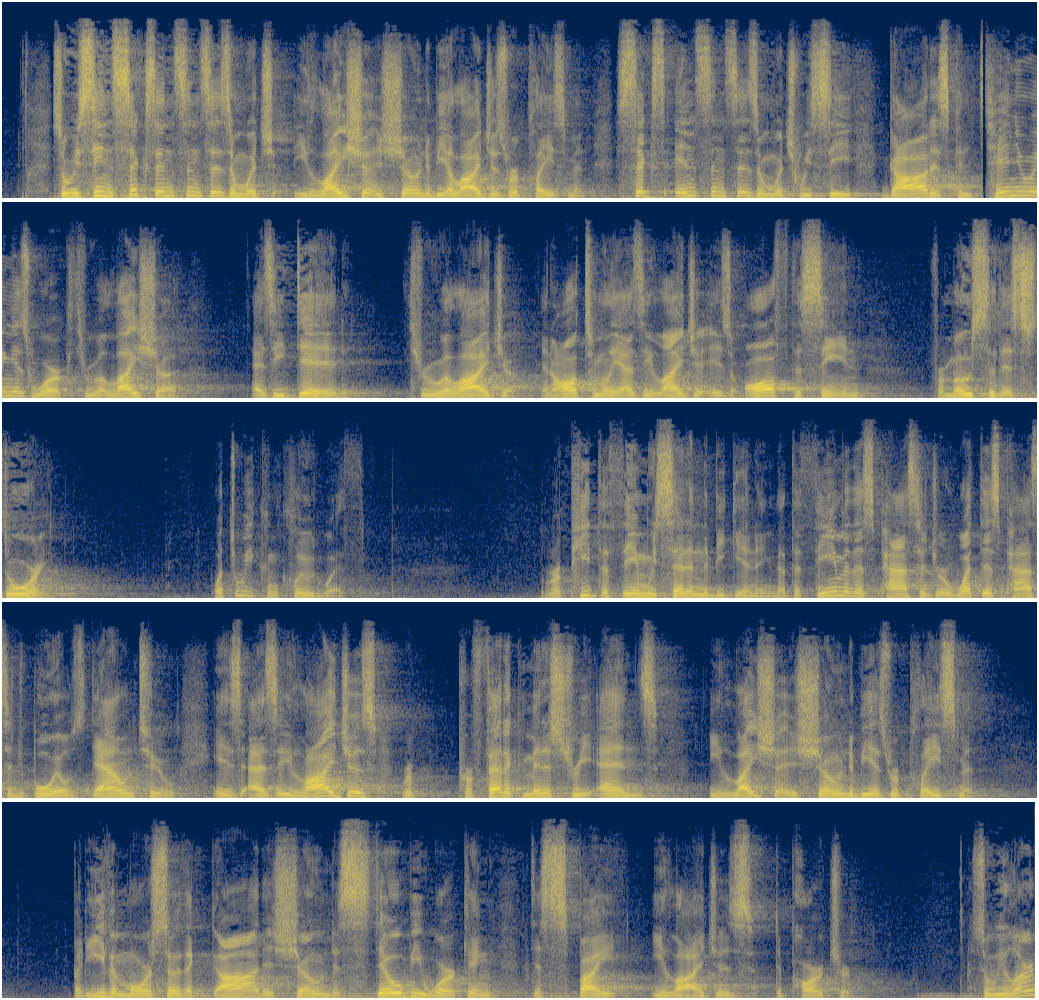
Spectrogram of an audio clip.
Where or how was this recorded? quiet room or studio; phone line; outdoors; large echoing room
large echoing room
